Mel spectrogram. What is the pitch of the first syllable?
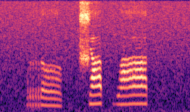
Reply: low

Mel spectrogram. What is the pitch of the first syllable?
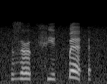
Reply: low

